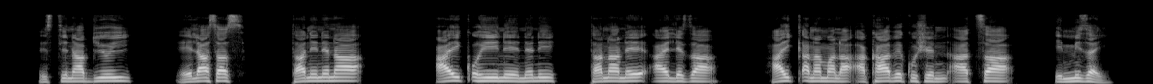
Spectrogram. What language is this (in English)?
Gamo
